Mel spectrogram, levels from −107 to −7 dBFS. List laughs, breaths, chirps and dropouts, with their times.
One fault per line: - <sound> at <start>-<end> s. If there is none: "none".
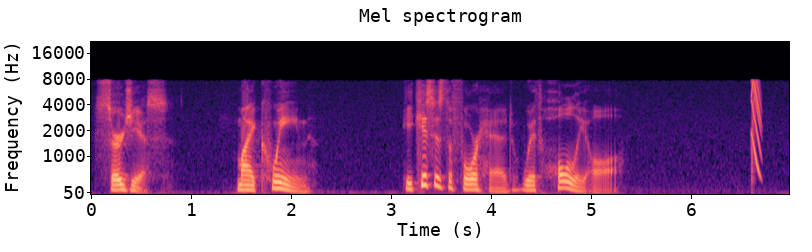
- chirp at 6.6-6.7 s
